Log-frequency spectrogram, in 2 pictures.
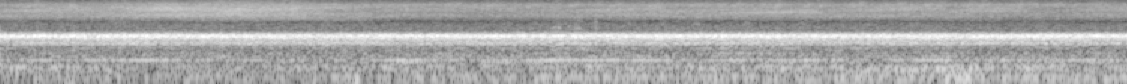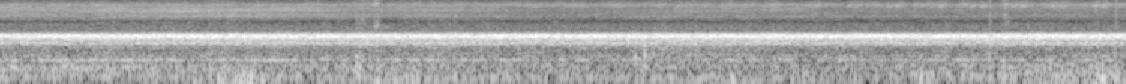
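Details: Male cicadas in their millions call for mates, the very loud sound forming an even, unchanging whine throughout, topped by a faint airy hiss, with no breaks or other clear sounds.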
